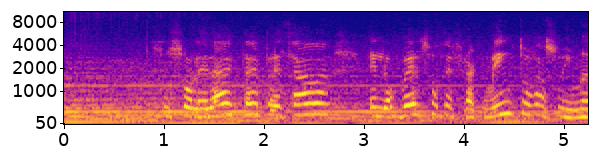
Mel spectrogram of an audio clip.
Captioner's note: speaking Spanish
